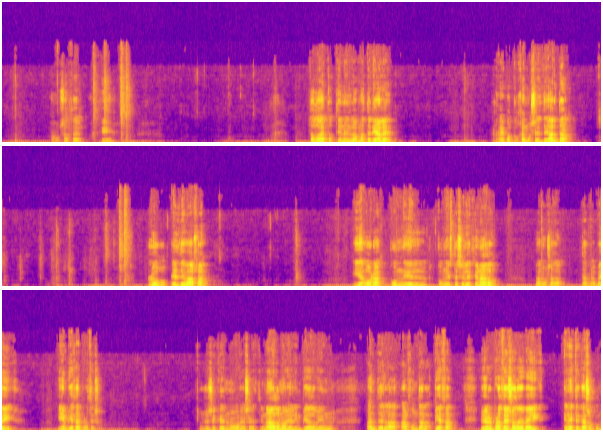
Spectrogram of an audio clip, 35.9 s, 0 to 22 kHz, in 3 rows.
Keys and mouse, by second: 2.4 Return, 3.9 right click, 5.4 click, 5.9 click, 6.2 click, 6.6 drag, 7.2-8.0 drag, 8.6-9.3 drag, 10.4 click, 12.0 F2, 14.4 Return, 15.3 shift+right click, 16.3 right click, 17.3 shift+right click, 19.5 click, 19.9-22.9 drag, 23.8 click.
